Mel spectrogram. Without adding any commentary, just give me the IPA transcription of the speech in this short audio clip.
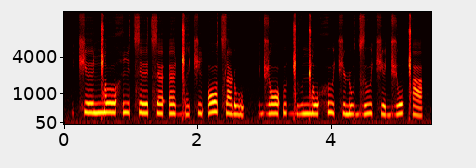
t͡ʃ e ŋ͡ǁ ɤ h i t͡s e t͡s ɛ ʔ ɛ ɡ͡ǁ ɛ t͡ʃ i ʔ ɔ t͡s a ɽ u | d͡ʒ ɔ ʔ ɯ ɡ͡ǁ ɯ ŋ͡ǁ o h ɯ t͡ʃ ɯ ɳ u d͡z ɯ t͡ʃ e d͡ʒ o ǁ a

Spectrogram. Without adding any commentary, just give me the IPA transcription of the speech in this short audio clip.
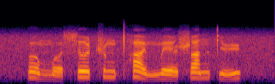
ɤ˥˩ m ɤ˨˩ s ɹ̩˥ ʈ͡ʂ ʊ˥ ŋ t̪ʰ a˥˩ ɪ̯ m e˨˩ ɪ̯ ʂ a˥ n t̪ y˧˥

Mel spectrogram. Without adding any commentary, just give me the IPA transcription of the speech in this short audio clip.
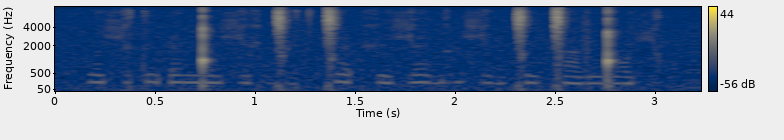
ə˧ ç ə˨ t ɨ˧ ʔ ɛ˧ ŋ͡ǃ ɨ˨ ç e˨ x ɡ͡ǀ e˨ t ǀ ɛ˧ ʔ x e˨ ç ɛ˦˨ ɡ ɘ˦ ɡ ç e˦ ɡ ǀ e˦ ǀ a˦ v ŋ͡ǃ ɔ˧ ç

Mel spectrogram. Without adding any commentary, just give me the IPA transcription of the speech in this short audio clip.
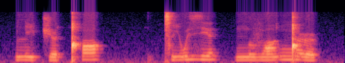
l i t͡ʃ ə˞ ǃʰ ɑ | ǀ i w zʲ ə | ŋ ʊ v ɑ ŋ͡ǃ ə˞

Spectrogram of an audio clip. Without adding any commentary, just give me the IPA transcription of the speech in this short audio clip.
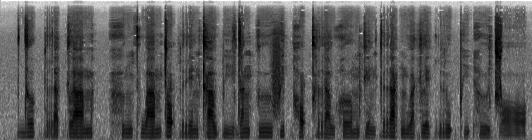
d ɤː˥˩ k̚ p r a˨˩ t̚ k l a˦˥ m | h ɯ˧ ŋ kʰ w a˦˥ m t ɔ˥˩ ʔ p r e˧ n kʰ a˧ w p iː˨˩ d a˥˩ ŋ k ɯː˥˩ f i˥˩ t̚ h ɔ˦˥ ʔ kʰ r a˩˦ w h ɤː˧ m k e˨˩ n k r a˥˩ k̚ m u˧ a̯ k l e˦˥ k̚ r u˦˥ ʔ pʰ i˨˩ ʔ h ɯː˧ t͡ɕ ɔː˨˩

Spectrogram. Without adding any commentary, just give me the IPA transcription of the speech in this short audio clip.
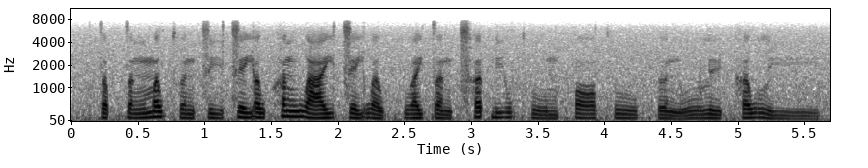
t̪ ɐ˨ p̚ t̪ ɐ˨˧ ŋ m ɐ˥ w t̪ʰ ɵ˨˩ n t͡s iː˨˩ t͡s e˧ j ɐ˨ w h ɐ˥ ŋ w aː˨˧ j t͡s e˨˧ j w ɐ˨˩ w kʷʰ aː˨˧ j t̪ ɐ˨ n t͡sʰ ɐ˥ t̚ iː˧ w t̪ʰ uː˨˩ m pʰ ɔː˧ t̪ʰ uː˨ pʰ ɵ˨˩ n uː˨˧ l yː˨ t̚ h ɐ˥ w l iː˨˩

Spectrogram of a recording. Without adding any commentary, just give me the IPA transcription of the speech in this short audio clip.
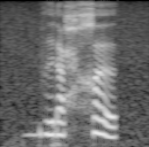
b ɨ ɾ ə ħ χ ə

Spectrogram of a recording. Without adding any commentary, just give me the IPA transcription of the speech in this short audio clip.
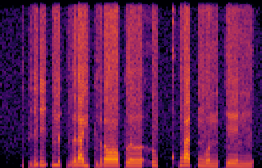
p r i˦˥ ʔ m e˥˩ k̚ r a˥˩ j p r ɔː˦˥ p l ɤː˧ h uː˥˩ p̚ kʰ w a˥˩ t̚ ŋ o˨˩ n k e˨˩ n

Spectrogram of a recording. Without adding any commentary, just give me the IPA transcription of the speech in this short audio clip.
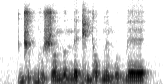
d͡ʒ o˦ ɡ͡b u˦˨ ʃ ɔ˨˦ n o˦ n ɛ˦˨ ɡ i˨˦ j ɔ˦ b ɛ̃˦˨ m o˨˦ b ɛ˦

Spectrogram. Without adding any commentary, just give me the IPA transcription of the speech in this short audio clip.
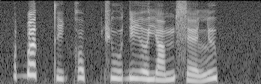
ɓ a˦˥ t̚ t̪ i˧˥ k ɔ˦˥ p̚ c u˧ ɗ i˧ ə̯ j a˧˥ m s ɛ˨˩ l ɨ˦˥ p̚

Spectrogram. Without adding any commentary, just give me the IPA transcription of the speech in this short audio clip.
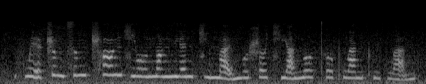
f w ḛ˨˩ ɪ̯ ʈ͡ʂ ɤ˥˩ ŋ s ɤ˥ ŋ ʈ͡ʂʰ ɑ˥ ŋ ɕ j o˥ ʊ̯ n̪ ɑ˥ ŋ l j ɛ˥ n t͡ɕ i˧˥ m a̰˨˩ ɪ̯ m u˧˥ ʂ ɤ˧˥ t͡ɕʰ j ä̰˨˩ n̪ o˥˩ ʊ̯ t̪ʰ ɤ˥ pʰ w a˥ n pʰ i˧˥ p w a̰˨˩˦ n

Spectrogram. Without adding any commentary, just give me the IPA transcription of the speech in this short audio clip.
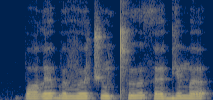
p ɔ l ɘ b ɵ v ɵ t͡ʃ ũ cʰ ɯ θ ɘ bʲ ə m ə

